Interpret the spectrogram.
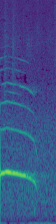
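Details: Night owl in an autumn wood of the Cévennes foothills, France, after rain: the end of a steady, clear hooting note that slides downward and fades, with rich overtones, against a quiet wet-forest backdrop.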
